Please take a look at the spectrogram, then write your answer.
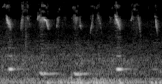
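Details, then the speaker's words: Pickup truck, about 6–8 years old, recently had its leaf springs re-bent: sharp rubbery squeaks about every 0.4 s as the body bounces, from dry, badly worn leaf spring shackle bushings; fixed by greasing and new bushings. "นี่ไม่ใช่เสียงแหนบนะครับอันนี้เสียงอะไรเอ่ยช่างทุกยงโต่งเตงนะครับผมนะนี่ติดอ่ามันติดนะครับเพราะว่าถ้าเกิดใช้งานนานไปเนี่ยคือความลื่นมันไม่มีมันเนืดนะ"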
